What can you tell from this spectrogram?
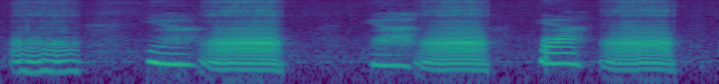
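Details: Sleeping Cavalier puppy snoring: paired voiced, rumbling breath sounds in and out about every two seconds in a quiet room.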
